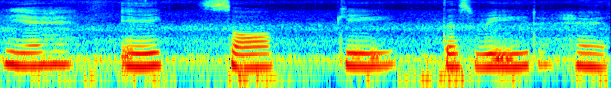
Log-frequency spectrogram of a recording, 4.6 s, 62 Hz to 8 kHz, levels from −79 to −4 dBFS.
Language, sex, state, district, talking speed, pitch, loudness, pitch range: Hindi, female, Madhya Pradesh, Katni, 80 wpm, 215 Hz, -17 LUFS, 205-235 Hz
